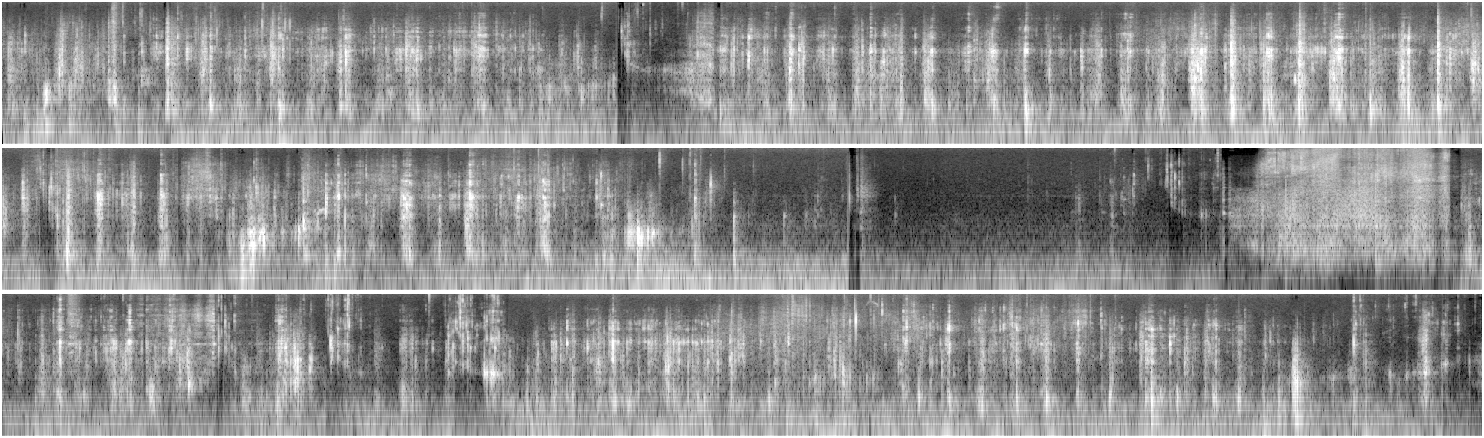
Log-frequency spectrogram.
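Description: Close-miked eating of chewy rice cakes and pasta in creamy carbonara sauce: rapid wet chewing, smacking and sticky mouth clicks. The sound thins to a quieter pause past the middle, then a brief airy rush before the chewing resumes.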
